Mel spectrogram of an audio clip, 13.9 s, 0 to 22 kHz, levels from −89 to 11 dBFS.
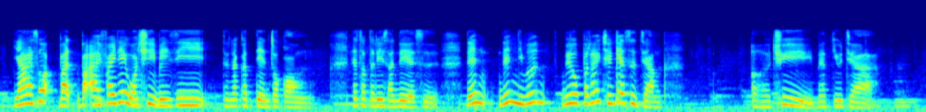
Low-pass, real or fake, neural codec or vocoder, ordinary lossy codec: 7.2 kHz; real; none; none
